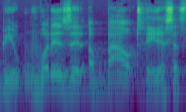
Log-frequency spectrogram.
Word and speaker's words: Datasette: people don't go to it's um spelled like the Commodore 64 tape drive um so it's da a TTA like a cassette but for data data set cassette so think about that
